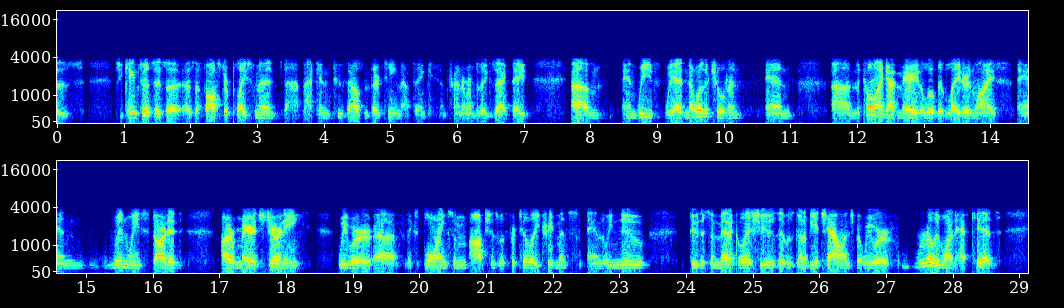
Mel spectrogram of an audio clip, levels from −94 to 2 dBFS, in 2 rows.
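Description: From start to finish, the speech carries the RealAudio 14.4 codec sound. Nothing reaches above about 3.8 kHz, and energy sits mostly in a telephone-like band from 300 Hz to 3.4 kHz. The heavy coding damage, consistent with an 8 kbit/s dial-up codec, leaves the speech muffled and gargly. On a spectrogram the upper region is empty above a hard ceiling, with smeared, blotchy harmonics below it.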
